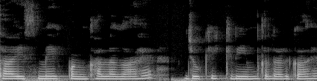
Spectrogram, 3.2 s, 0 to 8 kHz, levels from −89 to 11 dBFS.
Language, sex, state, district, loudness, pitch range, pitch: Hindi, female, Uttar Pradesh, Shamli, -15 LUFS, 230-240 Hz, 235 Hz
